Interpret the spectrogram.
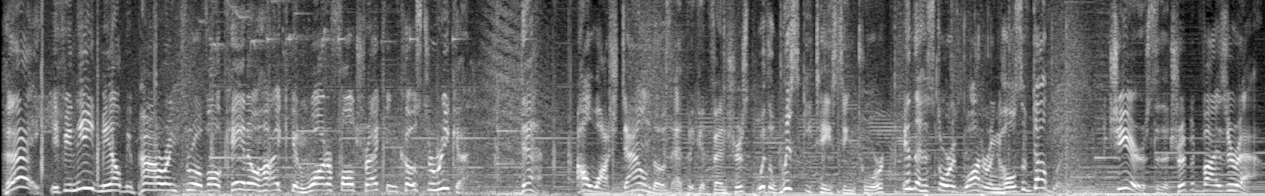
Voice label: Wacky Enthusiastic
